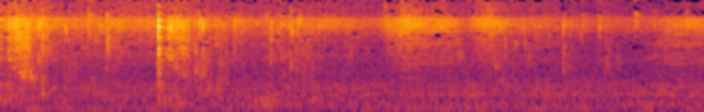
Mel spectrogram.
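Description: Steel spatula stirring taro pieces through water in a steel kadhai: liquid sloshing, with sharp clinks of the spatula against the pan at the start and about one and a half seconds in, over a steady light hiss.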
